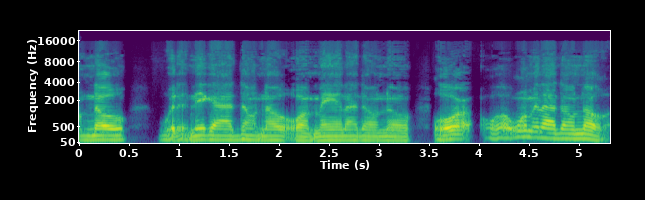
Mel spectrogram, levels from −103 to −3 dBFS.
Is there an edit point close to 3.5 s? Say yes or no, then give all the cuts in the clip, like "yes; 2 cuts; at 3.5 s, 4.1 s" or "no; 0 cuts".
yes; 1 cut; at 3.5 s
